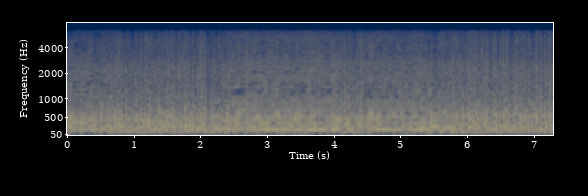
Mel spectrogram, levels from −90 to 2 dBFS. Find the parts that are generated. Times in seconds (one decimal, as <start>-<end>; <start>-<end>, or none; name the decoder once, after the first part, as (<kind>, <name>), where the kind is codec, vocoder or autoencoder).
0.0-0.6 (vocoder, HiFi-GAN); 2.5-4.1; 4.5-5.6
